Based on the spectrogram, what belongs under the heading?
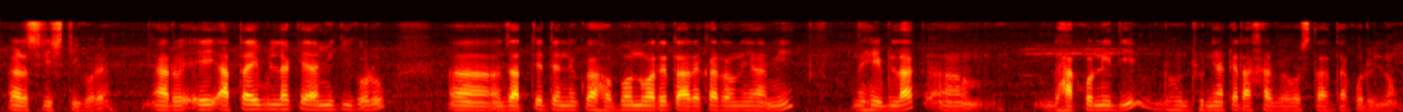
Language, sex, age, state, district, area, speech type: Assamese, male, 45-60, Assam, Barpeta, rural, spontaneous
